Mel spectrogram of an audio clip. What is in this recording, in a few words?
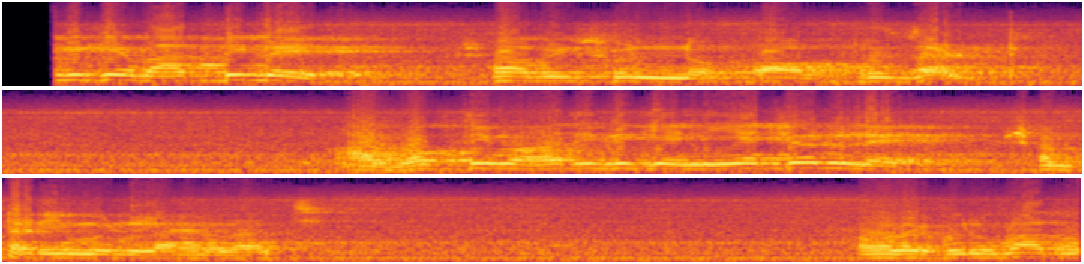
Bengali about Bhakti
